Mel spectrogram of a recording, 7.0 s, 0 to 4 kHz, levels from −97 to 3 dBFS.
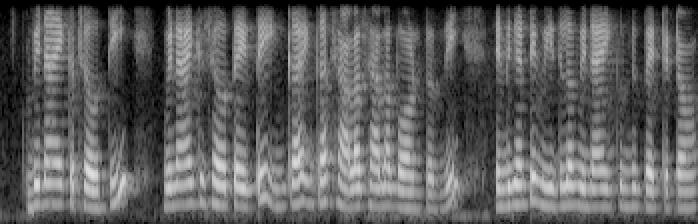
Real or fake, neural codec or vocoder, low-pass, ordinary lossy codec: fake; vocoder, 22.05 kHz, 80 mel bands, WaveNeXt; 3.6 kHz; none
